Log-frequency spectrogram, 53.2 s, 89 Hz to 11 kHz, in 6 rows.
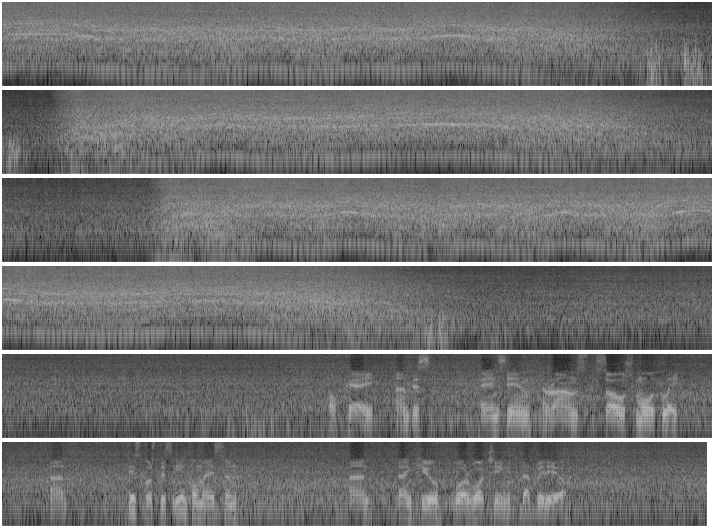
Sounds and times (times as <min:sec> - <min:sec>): Engine: 0:00.0 - 0:53.1
Vehicle: 0:00.0 - 0:53.1.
